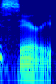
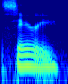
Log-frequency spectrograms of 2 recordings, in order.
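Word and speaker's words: Sarry: I'm gonna say Siri. It's his wife's name is spelled S A R R Y.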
